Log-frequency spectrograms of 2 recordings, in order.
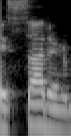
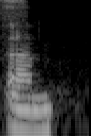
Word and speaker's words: Sutter: Yeah, I mean I say Sutter, but Sutter. I guess it's an Americanized version of Sutter, so or something.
